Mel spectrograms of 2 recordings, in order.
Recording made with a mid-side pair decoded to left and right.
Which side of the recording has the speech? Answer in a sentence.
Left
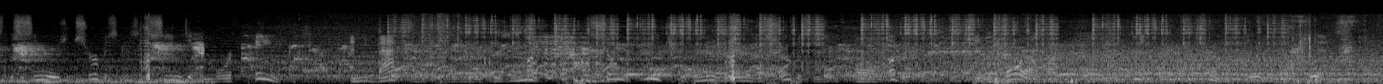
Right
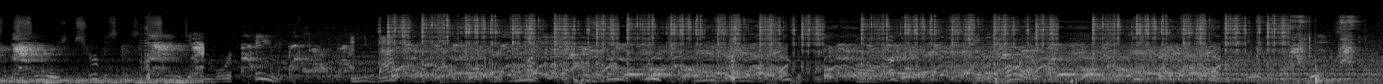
You can hear the speech on the left.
